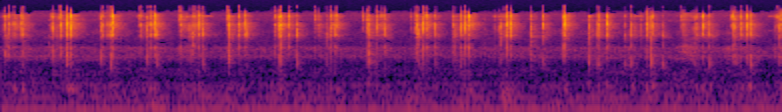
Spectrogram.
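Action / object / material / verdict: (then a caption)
tap / wax-filled glass candle jar with metal lid / glass / none. Long nails tap rapidly and continuously on a wax-filled glass candle jar with a label and a silver metal lid, striking both the glass and the lid. Each tap is a short, bright click that dies away almost at once, over a steady low hum.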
